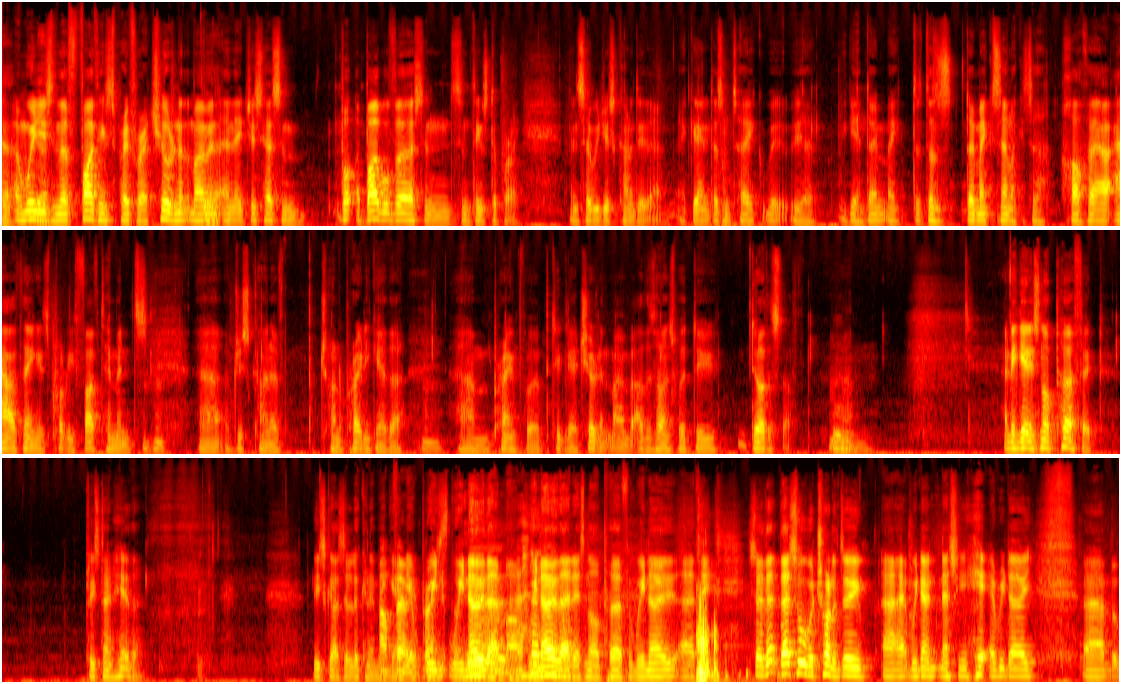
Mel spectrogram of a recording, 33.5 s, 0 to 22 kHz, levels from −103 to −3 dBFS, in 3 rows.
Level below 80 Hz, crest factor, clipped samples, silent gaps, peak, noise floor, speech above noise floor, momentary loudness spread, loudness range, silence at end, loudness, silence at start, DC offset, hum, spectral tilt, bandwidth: -52 dBFS; 32 dB; under 0.1%; none; 0 dBFS; -62 dBFS; 31 dB; 22 LU; 17 LU; 0 s; -30 LUFS; 0 s; under 0.1%; none; -5 dB/octave; 20 kHz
